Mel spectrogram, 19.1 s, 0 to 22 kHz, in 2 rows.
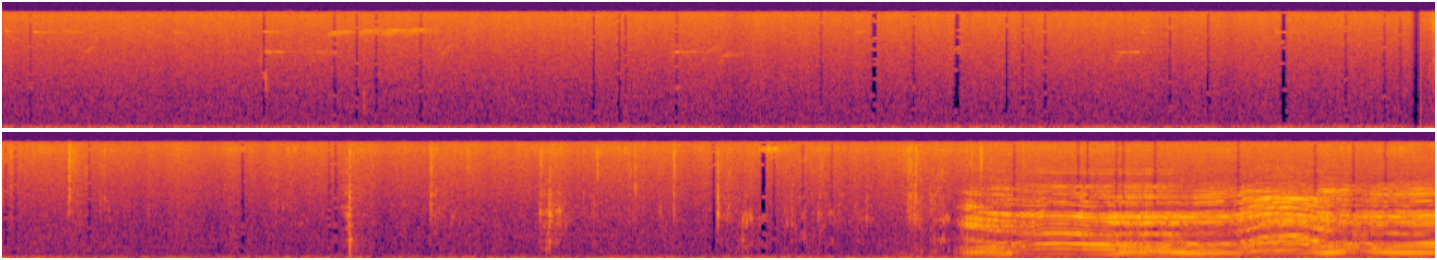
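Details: A red deer stag, caught on a trail camera during the 2023 rut, gives a deep, rough rutting roar that swells up after a long quiet stretch.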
